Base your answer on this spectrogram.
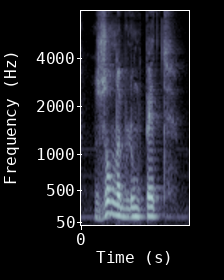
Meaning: sunflower seed
- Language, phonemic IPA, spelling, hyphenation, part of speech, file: Dutch, /ˈzɔ.nə.blumˌpɪt/, zonnebloempit, zon‧ne‧bloem‧pit, noun, Nl-zonnebloempit.ogg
